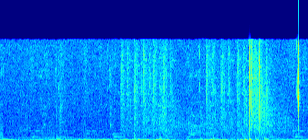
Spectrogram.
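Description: Gunfire rings out in the Roblox shooter Oof Brigade, with rapid, overlapping shot bursts and cracks that come in clusters over a busy game background.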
